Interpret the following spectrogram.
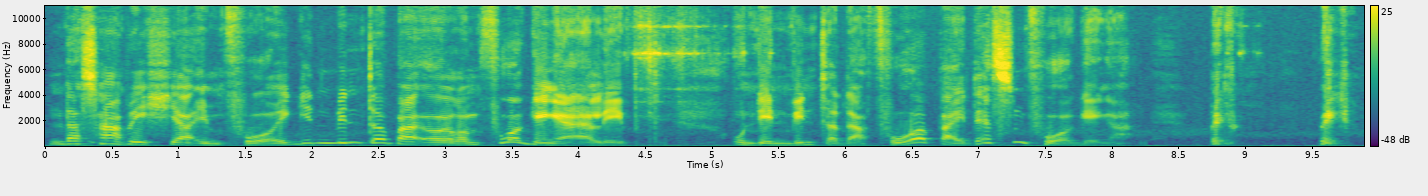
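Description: An actor playing a gruff, scornful old yard dog in a fairy-tale radio play, with a gravelly, husky voice and an animated, know-it-all manner. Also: male voice, on the high side, unhurried, full character voice.

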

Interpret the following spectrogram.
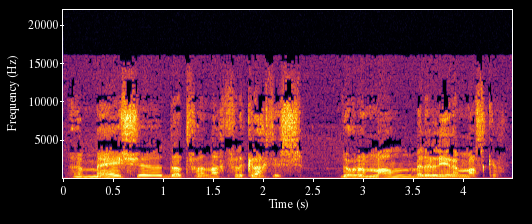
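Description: Police commissioner, Flemish accent, gravelly, husky, dry sardonic manner, close dry radio sound. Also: male voice, fairly high pitch, animated, measured pace, no echo. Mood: probing.

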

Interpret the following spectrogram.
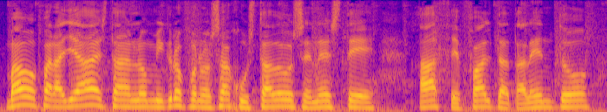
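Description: A man's voice: on the high side, fairly even intonation, normal speed, faint music behind. A man hosting a comedy talent-show sketch on the radio, playing a playful presenter and judge.

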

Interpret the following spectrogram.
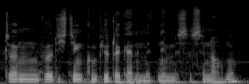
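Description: An actor playing a laconic investigator in a radio drama, asking brief, dry questions in a natural way. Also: male voice, lowish voice, fast talker, a little mellow, a little hiss or hum, natural voice. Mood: dry, inquiring.

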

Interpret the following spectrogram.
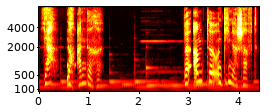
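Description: A woman's voice: fairly high pitch, lively intonation, slow. An actress playing a pensive village woman in a German radio drama, recalling things with deliberation. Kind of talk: German radio play acting. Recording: mallet and singing-bowl music under voice. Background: ringing mallet and bowl music.

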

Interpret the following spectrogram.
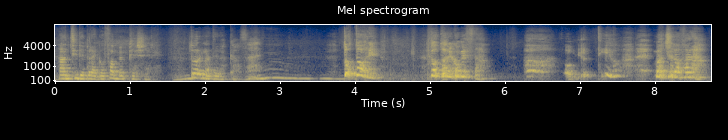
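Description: A woman's voice: on the high side, sing-song, measured pace, long pauses. A woman playing a hot-tempered, distrustful Roman in a radio drama, with a Roman Italian accent and an accusing, exclamatory manner. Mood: distraught, furious. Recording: echoey room, distant from microphone.

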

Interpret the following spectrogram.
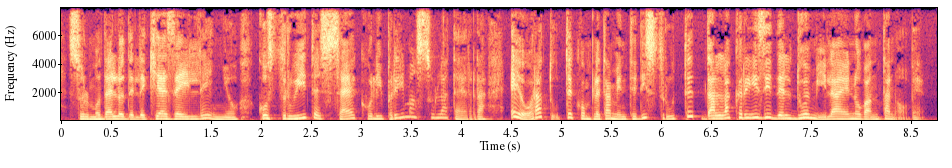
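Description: A woman narrating a scripted literary travel tale for radio theatre, with measured, deliberate phrasing. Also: lowish voice, expressive, dark tone.

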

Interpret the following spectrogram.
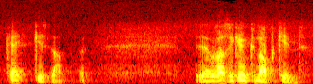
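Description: An actor playing a nervous, evasive, eccentric gentleman in a radio play, stammering and repeating himself with ironic courtesy. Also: low-pitched, measured pace, slightly rough, heavily acted. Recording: tinny, band-limited old radio recording with noise.

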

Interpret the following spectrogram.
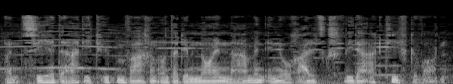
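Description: A world-weary male investigator in a radio crime drama. His voice sits very low and he lays things out deliberately and with gravity, while music plays clearly behind him. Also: wildly swooping pitch, exaggerated voice. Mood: grave, measured.

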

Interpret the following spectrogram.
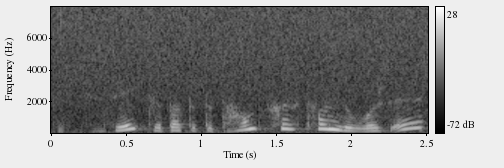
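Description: A woman acting in a Dutch radio play as an anxious, fragile woman who speaks haltingly. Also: medium pitch, very animated. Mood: uneasy, guarded. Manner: hesitant, halting, breathy. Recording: muffled narrow-band old radio recording.

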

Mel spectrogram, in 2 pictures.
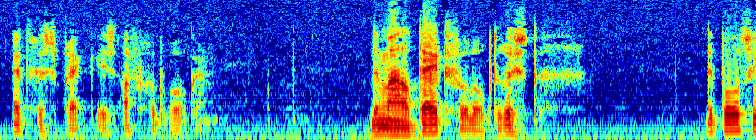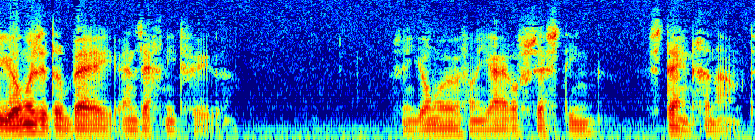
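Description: Low-voiced male radio drama narrator. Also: breathy edge. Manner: measured, sober. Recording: dull, noisy old radio recording.

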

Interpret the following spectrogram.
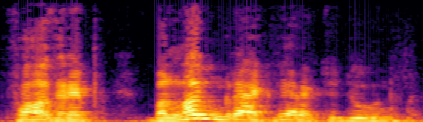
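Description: An actor playing an excitable, self-important older father in a comic radio play, rambling and stammering pompously. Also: on the high side, moderate pace, noisy background. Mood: excited, pompous. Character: excitable self-important old Amsterdam father, dreaming of politics.

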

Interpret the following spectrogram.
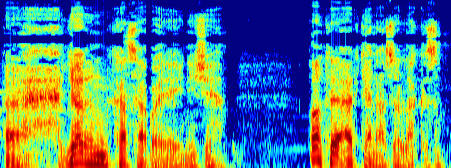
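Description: An actor in a Turkish radio play as a stubborn, pious older village hodja and father, speaking emphatically and deliberately in proverbs. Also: extremely low pitch, wildly swooping pitch, vocal fry, breathy edge, faint music behind, full character voice. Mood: stern. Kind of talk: Turkish radio theatre acting.

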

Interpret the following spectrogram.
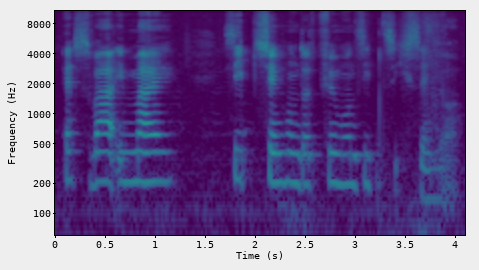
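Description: An actress playing a strong-willed, life-loving old aristocratic grandmother in a classic German radio drama, speaking in an expressive, deliberate, literary way. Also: mid-range voice, slight background noise, lightly acted. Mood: sombre, remembering. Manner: theatrical, deliberate, expressive, sometimes dropping to a whisper.

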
